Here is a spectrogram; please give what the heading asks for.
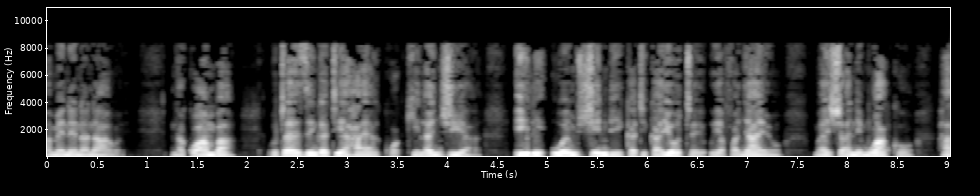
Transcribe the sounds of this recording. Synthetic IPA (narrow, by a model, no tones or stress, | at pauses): amɛnɛnana̰wɛ̰ | nakwamba | utajaziŋɡatiaɦajakwakʰiland͡ʒia̰ | iliʔuwɛm̩ʃindikatikajɔtɛ̰ujafa̰ɲajɔ | maiʃanimwakɔ | ha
